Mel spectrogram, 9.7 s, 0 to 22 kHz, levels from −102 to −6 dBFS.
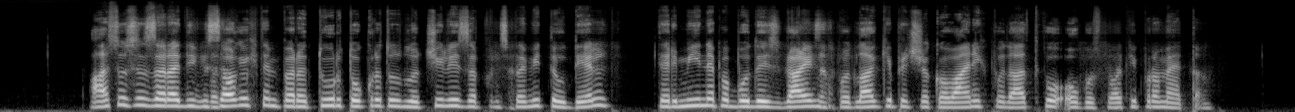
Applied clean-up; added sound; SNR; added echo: neural mask model DeepFilterNet 3.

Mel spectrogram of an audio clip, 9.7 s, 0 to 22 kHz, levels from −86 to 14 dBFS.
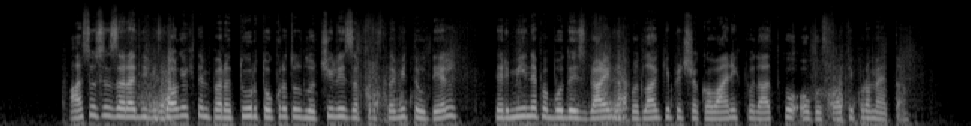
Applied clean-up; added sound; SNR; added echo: neural mask model RNNoise.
